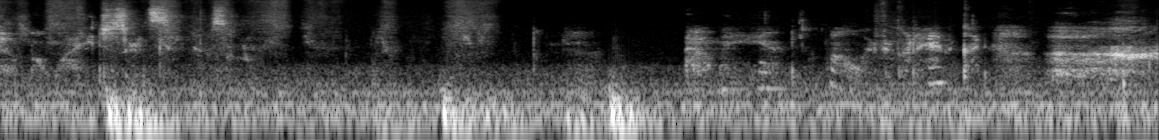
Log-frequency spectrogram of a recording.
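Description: A girl whispering softly to herself, with a few dull bumps about a second, three and a half and four and a half seconds in.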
